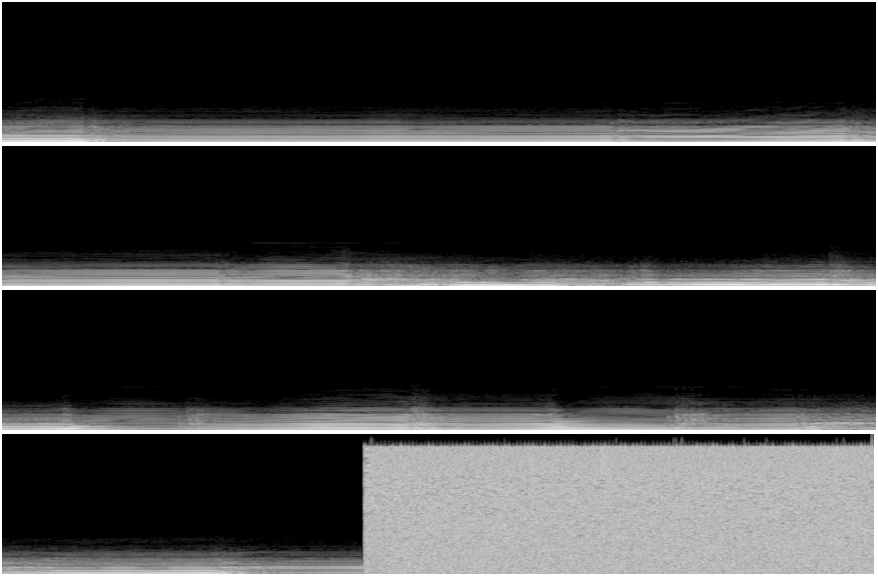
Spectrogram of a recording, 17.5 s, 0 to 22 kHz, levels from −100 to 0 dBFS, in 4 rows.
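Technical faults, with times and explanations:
14.93–17.47 s, samples built from the wrong bytes: from this point to the end of the clip the sound collapses into loud, harsh broadband noise. The bytes making up each sample are being combined incorrectly, misaligned by a byte or taken in the wrong order, so the rapidly fluctuating low-order bits land in the most significant position. Each sample value becomes essentially random, giving broadband noise at high level.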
